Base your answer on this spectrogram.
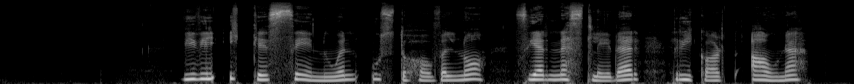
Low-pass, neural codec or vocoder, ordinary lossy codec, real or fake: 19.8 kHz; none; none; real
